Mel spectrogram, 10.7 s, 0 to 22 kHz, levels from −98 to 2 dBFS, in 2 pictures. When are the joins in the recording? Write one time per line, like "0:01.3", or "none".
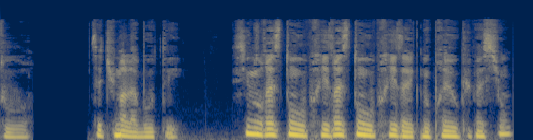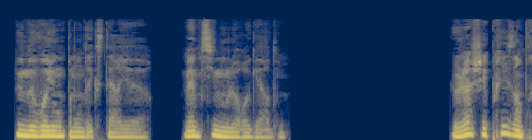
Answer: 0:01.2
0:03.3
0:06.0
